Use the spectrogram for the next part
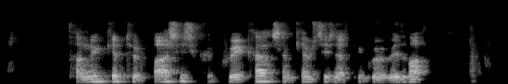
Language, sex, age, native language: Icelandic, male, 40-49, Icelandic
